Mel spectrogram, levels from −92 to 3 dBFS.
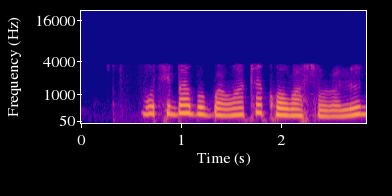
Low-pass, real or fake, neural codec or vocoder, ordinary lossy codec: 3.6 kHz; fake; codec, 16 kHz, 1.1 kbps, Voila-Tokenizer; none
